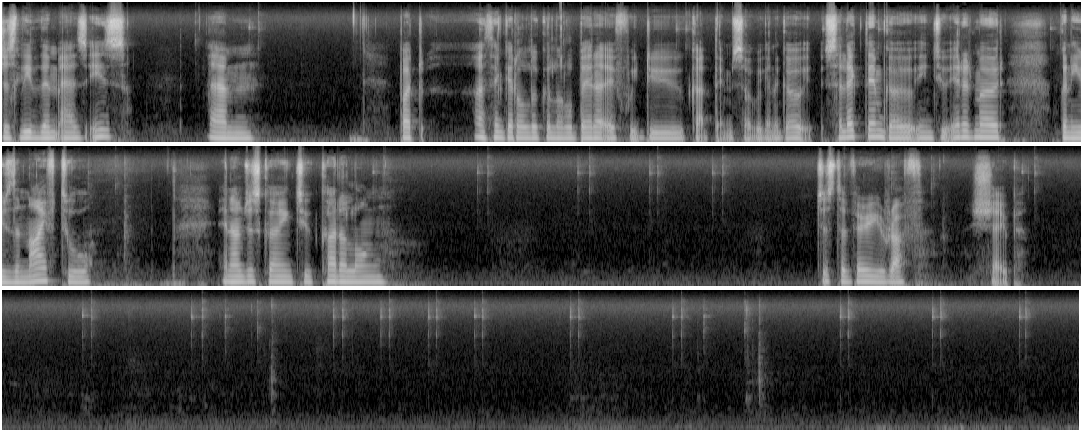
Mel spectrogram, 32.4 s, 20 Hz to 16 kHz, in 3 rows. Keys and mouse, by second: 0.5 shift+middle drag, 0.9 click, 1.4-3.1 shift+middle drag, 6.3-6.8 shift+middle drag, 8.0-8.6 drag, 9.4-10.0 drag, 11.6 click, 12.8 shift+middle click, 14.9-32.3 drag, 20.9-23.2 shift+middle drag.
